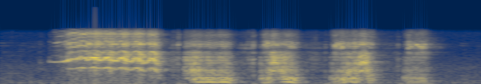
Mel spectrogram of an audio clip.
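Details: Horse calling out in greeting, a loud whinny opening with a high wavering tone, then dropping into four shorter, lower, rougher pulses with breathy rumbling between them, indoors.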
